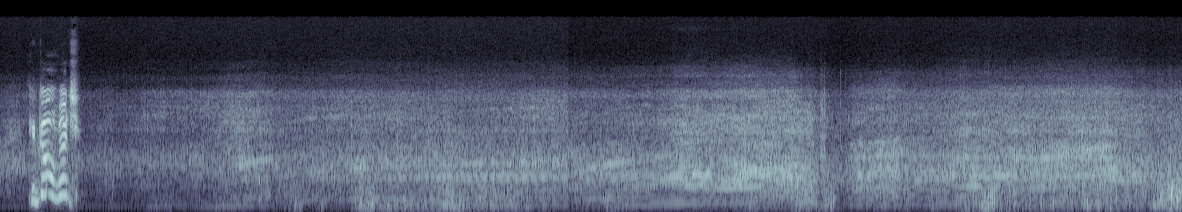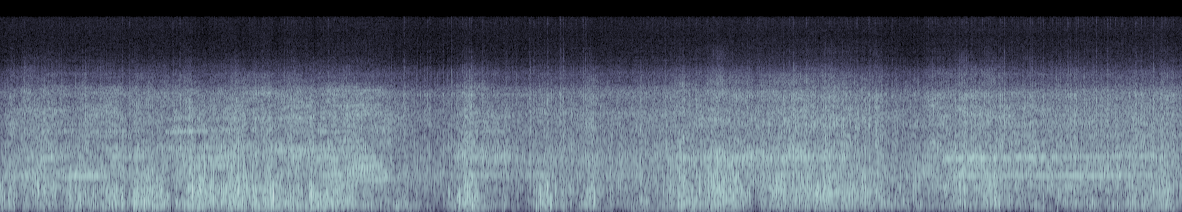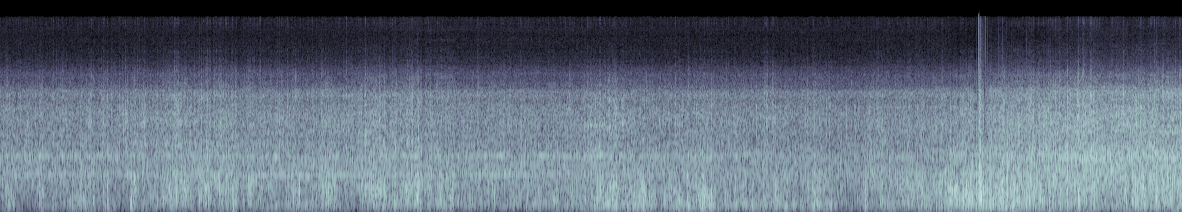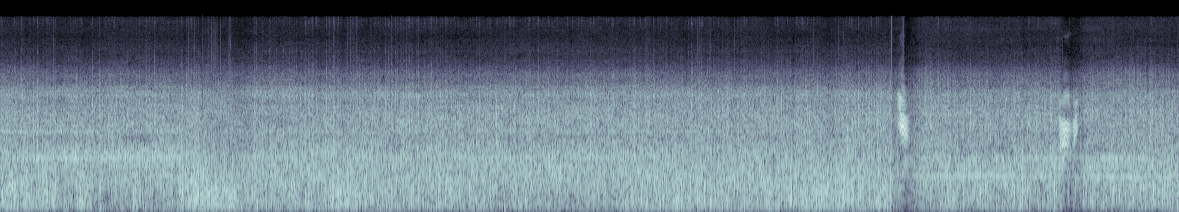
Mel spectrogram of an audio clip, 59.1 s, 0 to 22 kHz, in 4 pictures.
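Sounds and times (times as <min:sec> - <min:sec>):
motorcycle engine accelerating: 0:01.1 - 0:59.0
wind rush on microphone: 0:03.1 - 0:59.0.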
